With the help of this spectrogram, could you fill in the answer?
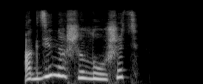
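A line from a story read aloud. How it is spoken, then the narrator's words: Exclaiming. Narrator (Russian): воскликнула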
